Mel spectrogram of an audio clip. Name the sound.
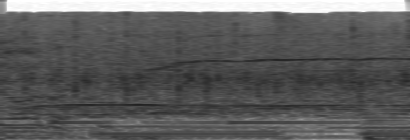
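applause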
